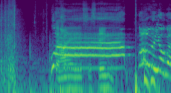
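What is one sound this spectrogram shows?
A man yells loudly and excitedly into a close microphone.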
